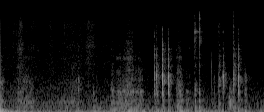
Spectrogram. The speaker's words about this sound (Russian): Можно посмотреть, что значит приобрести. Я пишу в поиск. Приобрести это.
